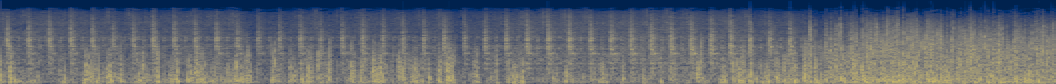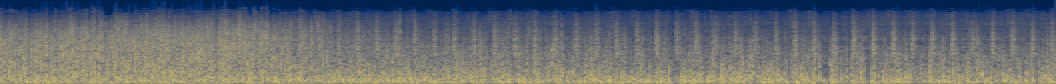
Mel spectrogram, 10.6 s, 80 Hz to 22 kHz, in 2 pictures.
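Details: 1966 Studebaker petrol engine running with a sharp, repeating knock about three raps a second, partly buried when revved; cause unknown.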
